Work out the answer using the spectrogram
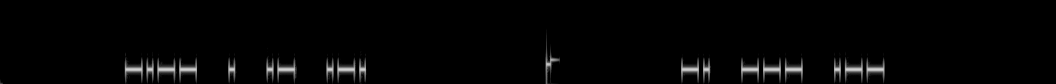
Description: Morse code, heard as a keyed tone, about 22 wpm, spaced as for 16 wpm, 700 Hz. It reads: YEAR NOW
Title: 2x Character Spacing - Top 200 Words - 22wpm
